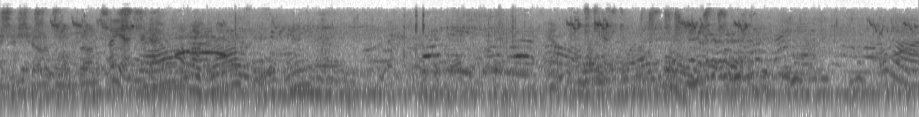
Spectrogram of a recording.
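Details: A flock of budgerigars in a zoo exhibit keeps up a dense, overlapping chatter of warbles, chirps and scratchy notes.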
